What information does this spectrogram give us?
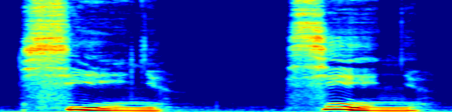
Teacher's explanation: the S and the N have a hint of a Y sound in them.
